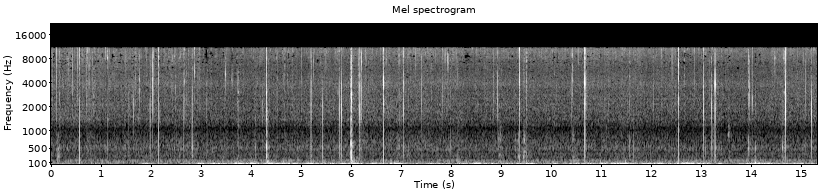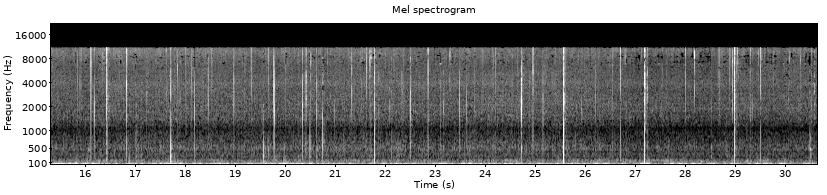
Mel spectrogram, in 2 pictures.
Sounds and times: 0.0s egg cooking on my stove top 30.6s

